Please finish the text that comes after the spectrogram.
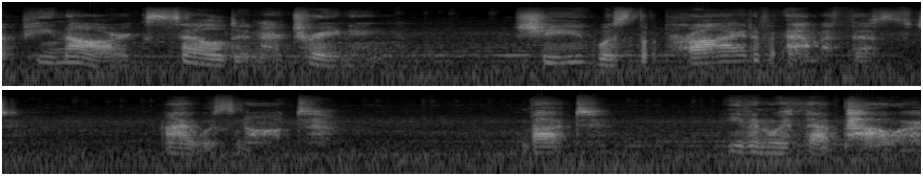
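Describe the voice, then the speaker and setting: Low-voiced, stoic soldier. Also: female voice, recorded from a distance, low-quality recording. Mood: regretful, quiet. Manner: restrained, earnest. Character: stoic woman soldier, loyal, earnest, self-doubting. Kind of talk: video game voice acting. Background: music.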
